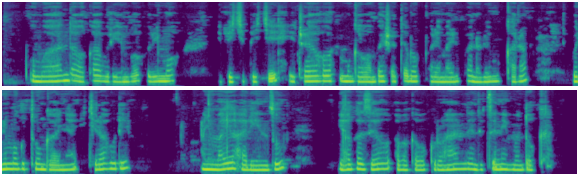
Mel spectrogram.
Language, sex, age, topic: Kinyarwanda, female, 18-24, finance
